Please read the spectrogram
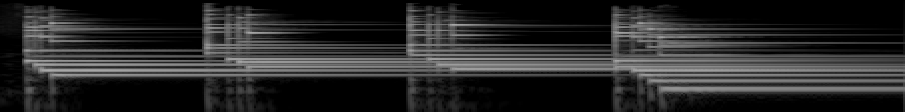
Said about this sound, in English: Before what? The chime? The chime.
